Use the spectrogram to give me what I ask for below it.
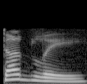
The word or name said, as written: Dudley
